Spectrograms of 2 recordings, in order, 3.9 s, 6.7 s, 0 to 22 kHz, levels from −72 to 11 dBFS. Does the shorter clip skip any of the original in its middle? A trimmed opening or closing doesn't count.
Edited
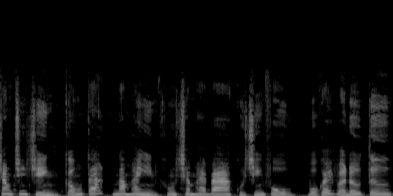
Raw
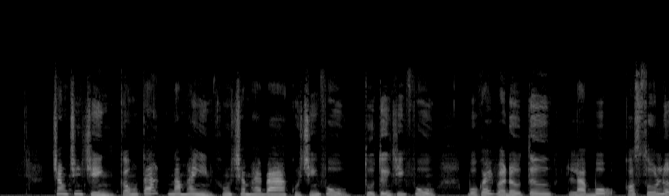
yes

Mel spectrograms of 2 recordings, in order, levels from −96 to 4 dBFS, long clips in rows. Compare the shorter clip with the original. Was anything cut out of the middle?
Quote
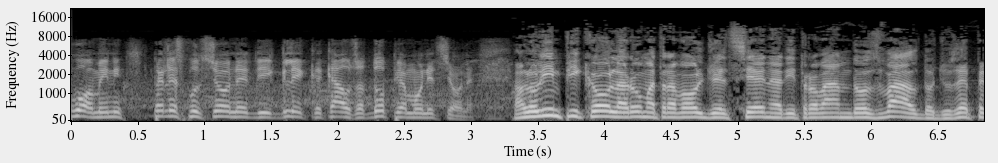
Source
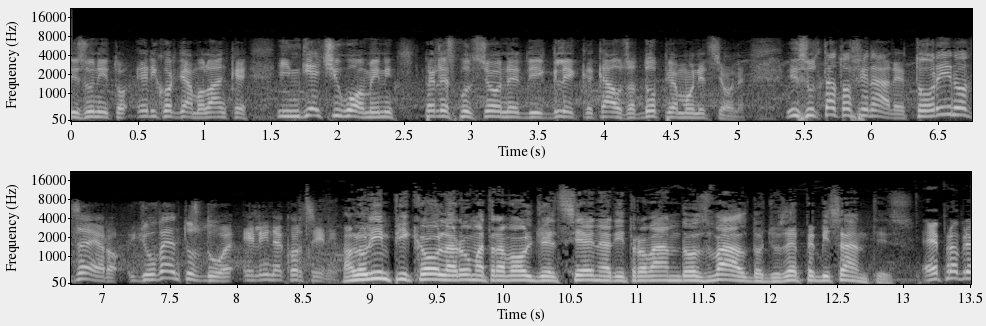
yes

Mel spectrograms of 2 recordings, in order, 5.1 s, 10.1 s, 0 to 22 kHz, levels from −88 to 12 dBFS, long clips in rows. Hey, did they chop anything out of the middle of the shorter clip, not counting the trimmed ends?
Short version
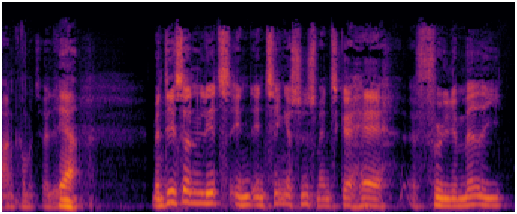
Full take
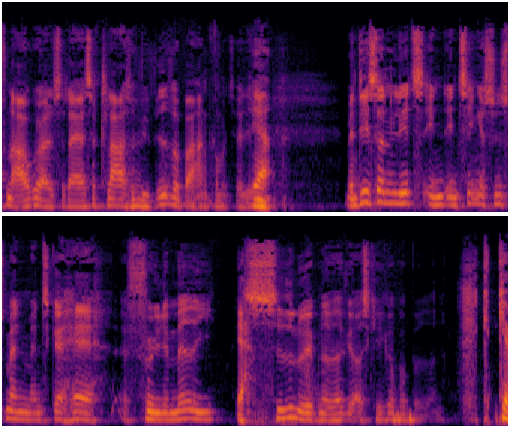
yes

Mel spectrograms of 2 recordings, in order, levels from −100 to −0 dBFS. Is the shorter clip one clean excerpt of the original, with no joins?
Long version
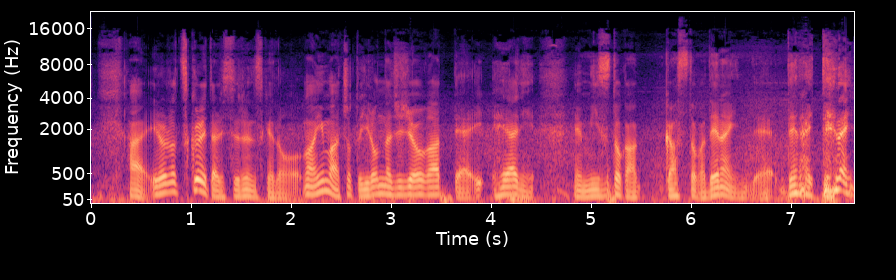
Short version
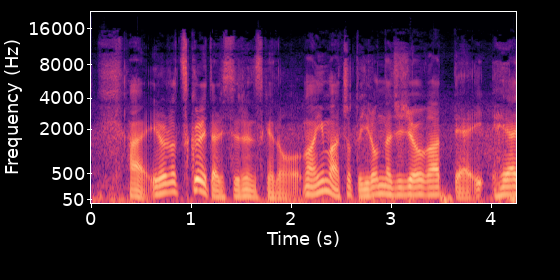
yes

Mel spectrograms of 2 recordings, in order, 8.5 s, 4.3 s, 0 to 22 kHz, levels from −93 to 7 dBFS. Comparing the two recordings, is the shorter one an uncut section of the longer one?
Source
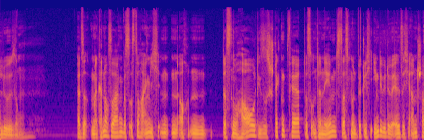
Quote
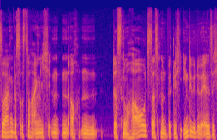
no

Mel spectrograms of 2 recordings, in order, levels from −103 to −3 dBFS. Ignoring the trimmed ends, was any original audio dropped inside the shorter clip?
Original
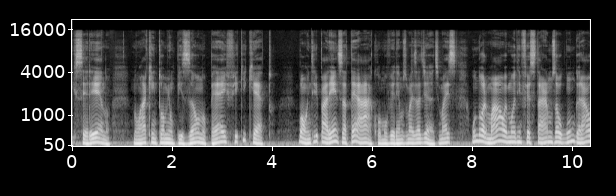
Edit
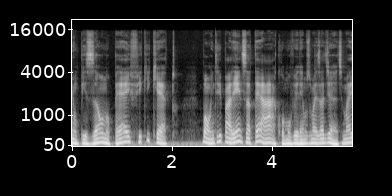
no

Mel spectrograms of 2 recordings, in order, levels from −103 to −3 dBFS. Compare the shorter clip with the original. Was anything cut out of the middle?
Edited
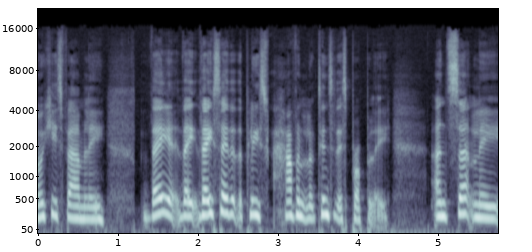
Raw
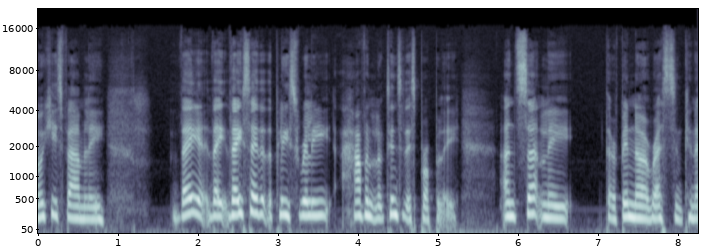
yes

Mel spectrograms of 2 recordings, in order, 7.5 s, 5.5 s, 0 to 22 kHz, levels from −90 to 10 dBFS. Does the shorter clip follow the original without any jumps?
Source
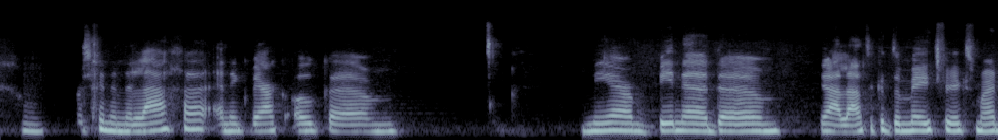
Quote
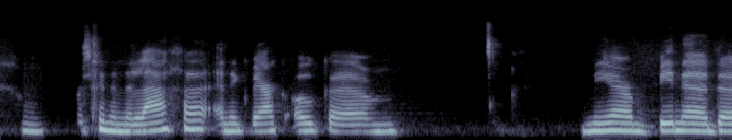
yes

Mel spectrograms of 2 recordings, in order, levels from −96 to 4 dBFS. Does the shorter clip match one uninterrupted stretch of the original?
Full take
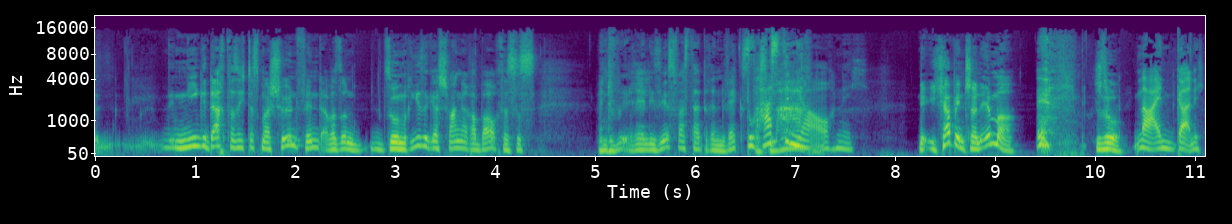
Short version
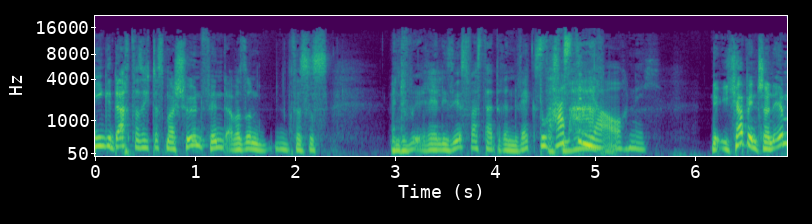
no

